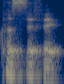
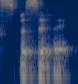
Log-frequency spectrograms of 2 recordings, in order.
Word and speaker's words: specific: Deteriorate, itinerary, February, nuclear, phenomenon, and specific, not Pacific, specific.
